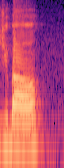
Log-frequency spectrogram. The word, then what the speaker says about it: Jubal: His brother's name was Jubal.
